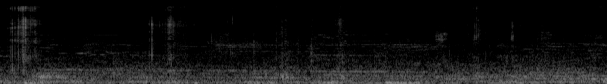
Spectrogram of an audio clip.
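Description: Someone biting and chewing a sandwich close to the microphone: scattered short crunchy clicks over a steady low rumble.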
